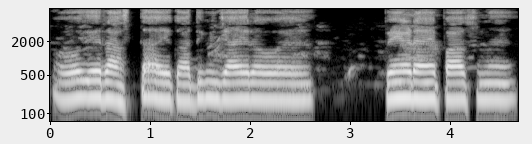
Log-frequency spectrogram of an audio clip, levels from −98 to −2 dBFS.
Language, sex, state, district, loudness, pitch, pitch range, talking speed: Hindi, female, Uttar Pradesh, Budaun, -15 LUFS, 180 Hz, 180-190 Hz, 165 wpm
